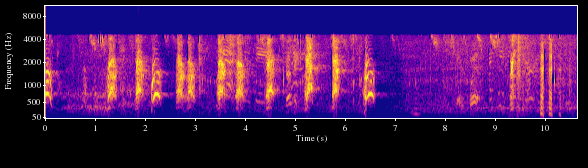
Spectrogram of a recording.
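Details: {'_': 'Several friendly neighbourhood dogs barking on seeing a neighbour: a rapid run of sharp barks through the first seven seconds, then softer, scattered yips and barks after a short lull.'}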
